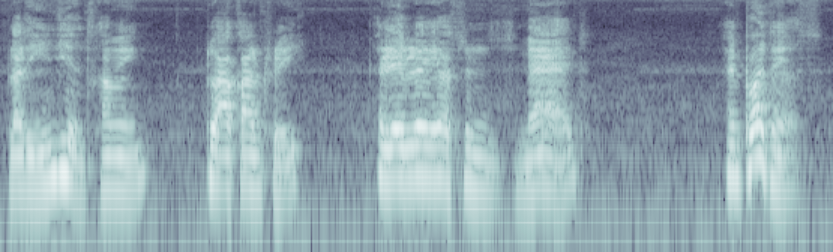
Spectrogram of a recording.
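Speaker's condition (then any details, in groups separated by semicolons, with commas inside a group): Parkinson's disease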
